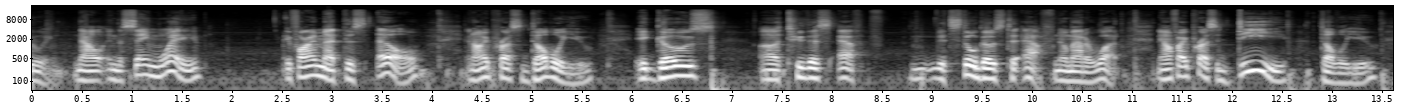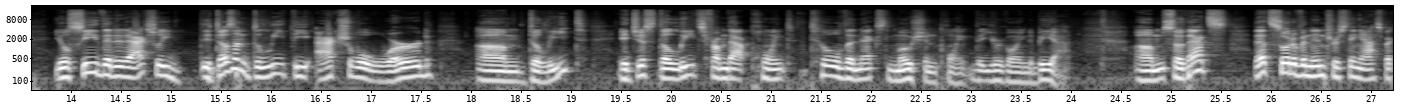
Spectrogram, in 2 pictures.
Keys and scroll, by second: 0.7 1, 0.9 1, 6.5 shift+w, 9.8-11.2 typing, 12.3 d, 13.2 w, 18.0 u.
